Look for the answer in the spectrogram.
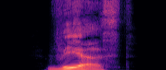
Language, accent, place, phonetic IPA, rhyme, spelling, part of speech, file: German, Germany, Berlin, [vɛːɐ̯st], -ɛːɐ̯st, währst, verb, De-währst.ogg
- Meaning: second-person singular present of währen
